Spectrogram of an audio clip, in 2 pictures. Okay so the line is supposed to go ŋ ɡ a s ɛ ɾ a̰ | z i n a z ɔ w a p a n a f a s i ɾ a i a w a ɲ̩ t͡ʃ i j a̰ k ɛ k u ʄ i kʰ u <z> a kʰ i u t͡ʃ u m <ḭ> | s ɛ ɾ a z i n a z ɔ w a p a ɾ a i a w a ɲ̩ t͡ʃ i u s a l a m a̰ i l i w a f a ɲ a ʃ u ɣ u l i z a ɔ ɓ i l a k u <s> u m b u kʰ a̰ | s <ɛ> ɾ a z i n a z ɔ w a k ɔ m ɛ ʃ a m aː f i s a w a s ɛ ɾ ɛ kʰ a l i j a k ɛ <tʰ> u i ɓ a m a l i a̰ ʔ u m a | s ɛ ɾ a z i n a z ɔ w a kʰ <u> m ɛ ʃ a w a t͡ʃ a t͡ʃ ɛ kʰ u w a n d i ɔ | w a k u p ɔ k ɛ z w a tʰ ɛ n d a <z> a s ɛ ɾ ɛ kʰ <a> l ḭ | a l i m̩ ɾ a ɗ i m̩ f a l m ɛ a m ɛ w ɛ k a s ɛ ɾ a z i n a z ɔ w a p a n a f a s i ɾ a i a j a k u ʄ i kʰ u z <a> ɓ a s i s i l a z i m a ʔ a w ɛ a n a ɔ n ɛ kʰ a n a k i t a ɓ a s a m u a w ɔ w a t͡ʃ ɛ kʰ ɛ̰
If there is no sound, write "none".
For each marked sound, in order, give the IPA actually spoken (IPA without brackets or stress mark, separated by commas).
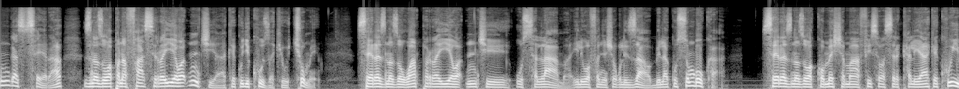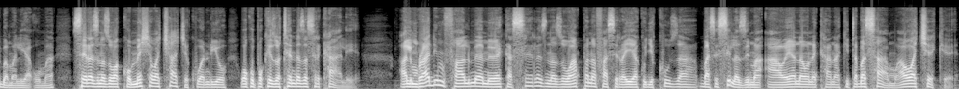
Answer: z, ḭ, s, ɛ, kʰ, ɔ, z, a, a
